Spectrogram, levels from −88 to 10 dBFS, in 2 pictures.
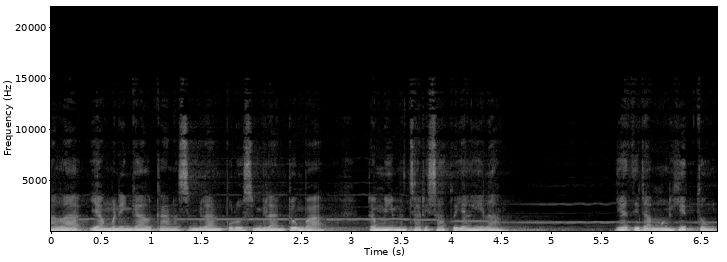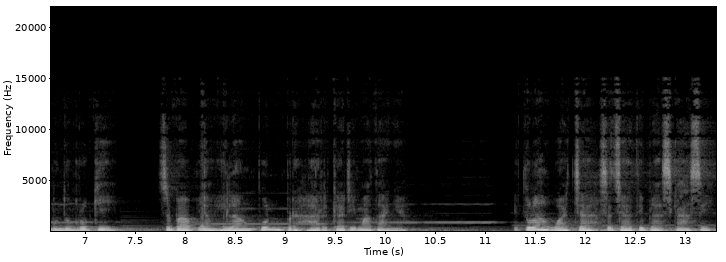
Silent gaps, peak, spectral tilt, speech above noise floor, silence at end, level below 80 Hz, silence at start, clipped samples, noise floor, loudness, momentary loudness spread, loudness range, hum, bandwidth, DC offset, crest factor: none; -8 dBFS; -8 dB/octave; 30 dB; 0 s; -48 dBFS; 0 s; under 0.1%; -49 dBFS; -20 LUFS; 7 LU; 3 LU; none; 11 kHz; under 0.1%; 12 dB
